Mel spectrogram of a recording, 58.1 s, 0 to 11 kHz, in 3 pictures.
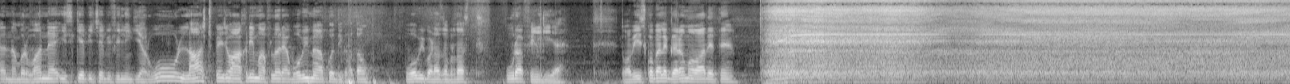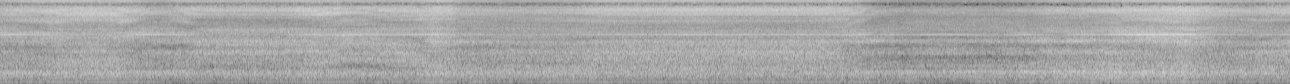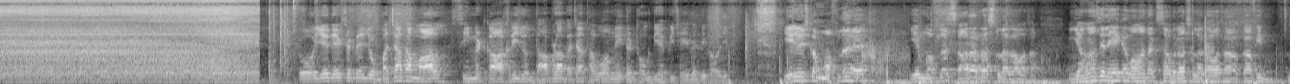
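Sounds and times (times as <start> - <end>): hair dryer running: 11.4 - 42.6, 49.6 - 58.0.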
